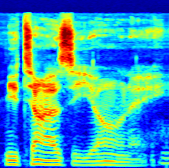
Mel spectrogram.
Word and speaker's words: Mutazione: And by the way, you're saying it, I guess, correctly, because I didn't know how to say that either. Mutazione. – They tweeted a couple days ago what the official pronunciation was, and I double-checked that. So that is the pronunciation.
